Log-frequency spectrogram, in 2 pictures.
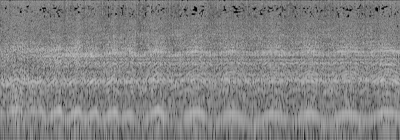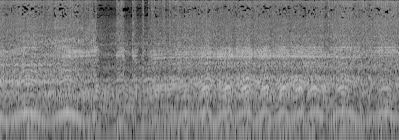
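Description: A chainsaw under load rips lengthwise through a log, its engine pitch wavering.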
